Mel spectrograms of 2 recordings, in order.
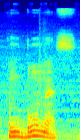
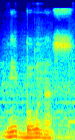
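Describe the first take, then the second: First: The word begins with an 'am' sound. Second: The word begins with a 'mi' sound. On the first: The speaker calls it right. "A pronúncia é meio estranha" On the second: The speaker calls it wrong. "Eu sempre falei errado"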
